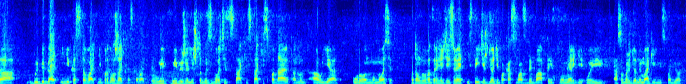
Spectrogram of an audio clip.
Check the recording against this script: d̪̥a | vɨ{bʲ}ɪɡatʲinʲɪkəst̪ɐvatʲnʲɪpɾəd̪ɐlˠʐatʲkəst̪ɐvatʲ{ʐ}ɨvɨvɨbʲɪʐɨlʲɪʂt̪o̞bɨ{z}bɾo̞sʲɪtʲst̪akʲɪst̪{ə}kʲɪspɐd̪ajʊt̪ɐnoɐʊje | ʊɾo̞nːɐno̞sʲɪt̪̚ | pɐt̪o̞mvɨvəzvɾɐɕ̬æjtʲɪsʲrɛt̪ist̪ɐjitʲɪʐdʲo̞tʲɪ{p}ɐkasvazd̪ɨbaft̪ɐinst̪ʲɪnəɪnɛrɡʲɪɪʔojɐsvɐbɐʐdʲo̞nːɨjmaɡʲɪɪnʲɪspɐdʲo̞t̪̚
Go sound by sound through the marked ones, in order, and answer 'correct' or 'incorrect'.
correct, incorrect: v, correct, incorrect: a, correct

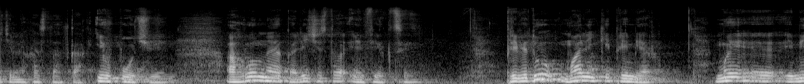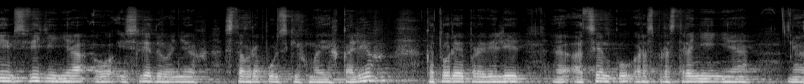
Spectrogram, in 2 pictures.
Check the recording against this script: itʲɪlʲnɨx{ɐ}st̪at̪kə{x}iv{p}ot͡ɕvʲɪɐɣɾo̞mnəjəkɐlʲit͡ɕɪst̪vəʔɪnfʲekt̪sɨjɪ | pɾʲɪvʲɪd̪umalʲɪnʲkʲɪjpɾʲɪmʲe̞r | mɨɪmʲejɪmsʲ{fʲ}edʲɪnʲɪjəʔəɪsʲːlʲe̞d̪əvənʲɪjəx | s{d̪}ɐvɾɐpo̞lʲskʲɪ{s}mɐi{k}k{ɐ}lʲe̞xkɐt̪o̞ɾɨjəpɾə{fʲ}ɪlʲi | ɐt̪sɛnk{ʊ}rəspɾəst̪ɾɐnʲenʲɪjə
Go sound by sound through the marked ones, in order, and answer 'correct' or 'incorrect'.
correct, correct, correct, incorrect: vʲ, incorrect: t̪, incorrect: x, incorrect: x, correct, incorrect: vʲ, correct

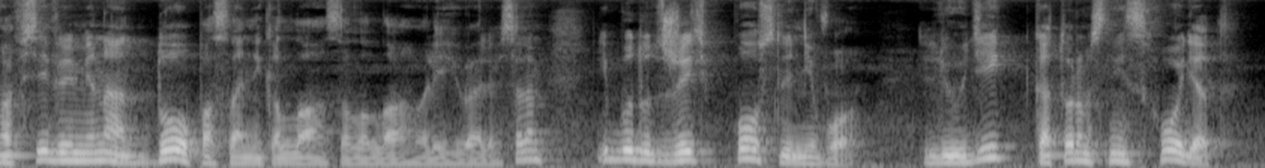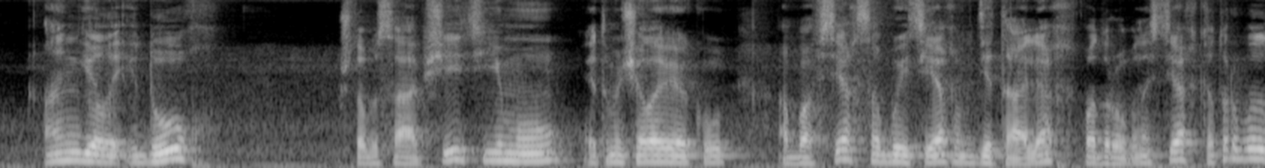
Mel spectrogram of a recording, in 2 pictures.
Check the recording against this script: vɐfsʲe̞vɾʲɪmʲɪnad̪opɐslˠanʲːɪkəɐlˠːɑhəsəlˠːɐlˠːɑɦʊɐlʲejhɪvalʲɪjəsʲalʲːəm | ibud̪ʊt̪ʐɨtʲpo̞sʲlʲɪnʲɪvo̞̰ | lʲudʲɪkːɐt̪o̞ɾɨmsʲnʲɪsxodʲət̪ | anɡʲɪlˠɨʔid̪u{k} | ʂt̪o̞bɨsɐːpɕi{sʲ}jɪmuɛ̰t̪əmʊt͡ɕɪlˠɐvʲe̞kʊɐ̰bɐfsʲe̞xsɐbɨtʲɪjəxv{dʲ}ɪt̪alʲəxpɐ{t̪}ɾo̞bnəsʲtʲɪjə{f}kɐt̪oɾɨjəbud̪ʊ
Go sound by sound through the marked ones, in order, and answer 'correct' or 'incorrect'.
incorrect: x, incorrect: tʲ, correct, incorrect: d̪, incorrect: x

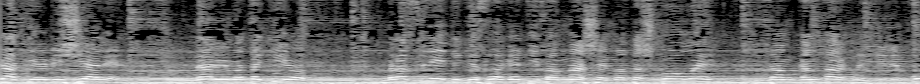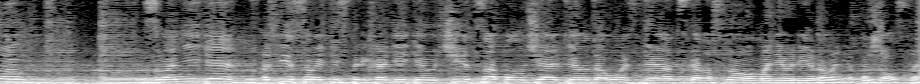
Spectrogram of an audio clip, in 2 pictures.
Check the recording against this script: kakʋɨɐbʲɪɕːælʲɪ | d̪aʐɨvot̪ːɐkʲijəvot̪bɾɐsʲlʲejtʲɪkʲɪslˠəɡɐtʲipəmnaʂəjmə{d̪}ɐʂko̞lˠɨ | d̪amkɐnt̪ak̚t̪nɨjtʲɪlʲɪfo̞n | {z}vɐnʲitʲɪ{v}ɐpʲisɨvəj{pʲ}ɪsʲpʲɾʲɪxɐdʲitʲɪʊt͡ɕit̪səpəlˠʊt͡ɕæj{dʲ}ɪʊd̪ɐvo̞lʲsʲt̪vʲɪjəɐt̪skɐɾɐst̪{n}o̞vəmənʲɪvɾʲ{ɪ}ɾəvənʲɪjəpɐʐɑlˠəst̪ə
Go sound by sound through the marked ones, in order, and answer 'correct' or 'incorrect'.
incorrect: t̪, correct, incorrect: z, incorrect: tʲ, incorrect: tʲ, correct, incorrect: i

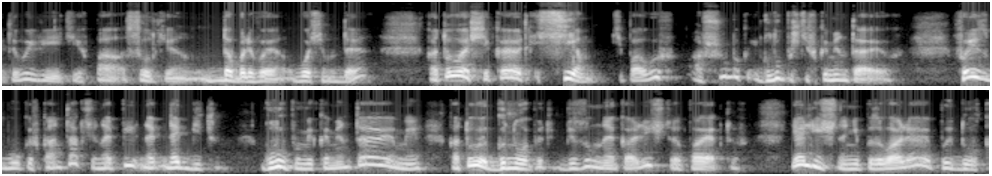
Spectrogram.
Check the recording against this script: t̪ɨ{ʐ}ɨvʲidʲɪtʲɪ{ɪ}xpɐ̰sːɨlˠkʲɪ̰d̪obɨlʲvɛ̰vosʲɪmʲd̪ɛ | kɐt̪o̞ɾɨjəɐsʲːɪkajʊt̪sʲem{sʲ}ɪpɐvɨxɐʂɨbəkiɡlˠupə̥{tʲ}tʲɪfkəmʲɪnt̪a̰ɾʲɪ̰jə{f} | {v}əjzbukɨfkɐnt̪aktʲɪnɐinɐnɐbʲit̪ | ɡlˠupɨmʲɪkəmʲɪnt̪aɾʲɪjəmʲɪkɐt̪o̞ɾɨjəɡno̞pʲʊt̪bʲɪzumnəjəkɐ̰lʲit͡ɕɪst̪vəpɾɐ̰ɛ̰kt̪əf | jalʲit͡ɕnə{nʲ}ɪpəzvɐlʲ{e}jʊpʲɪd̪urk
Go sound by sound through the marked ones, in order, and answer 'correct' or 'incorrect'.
incorrect: v, incorrect: i, incorrect: tʲ, incorrect: sʲ, incorrect: x, incorrect: f, correct, incorrect: æ

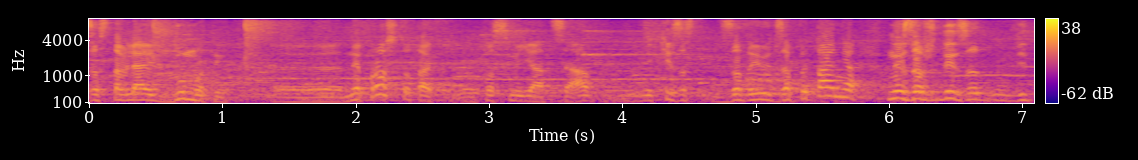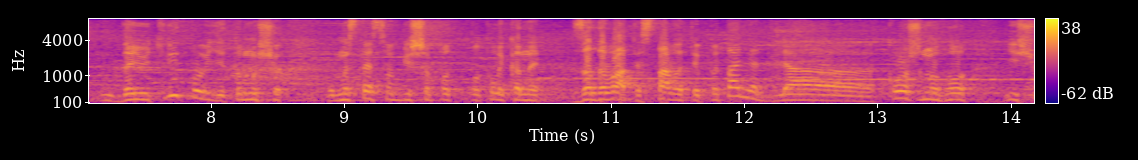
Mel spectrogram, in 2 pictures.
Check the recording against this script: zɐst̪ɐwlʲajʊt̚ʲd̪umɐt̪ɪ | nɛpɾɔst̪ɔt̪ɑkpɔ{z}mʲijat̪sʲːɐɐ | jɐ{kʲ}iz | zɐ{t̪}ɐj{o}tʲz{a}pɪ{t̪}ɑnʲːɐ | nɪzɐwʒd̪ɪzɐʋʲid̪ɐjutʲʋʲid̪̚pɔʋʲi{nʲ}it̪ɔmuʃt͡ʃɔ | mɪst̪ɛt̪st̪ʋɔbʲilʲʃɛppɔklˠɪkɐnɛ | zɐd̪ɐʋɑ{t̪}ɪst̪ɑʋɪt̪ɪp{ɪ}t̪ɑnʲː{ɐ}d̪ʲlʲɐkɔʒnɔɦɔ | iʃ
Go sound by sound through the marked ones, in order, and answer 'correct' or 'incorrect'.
incorrect: s, correct, incorrect: d̪, incorrect: u, incorrect: ɐ, correct, incorrect: dʲ, correct, correct, correct

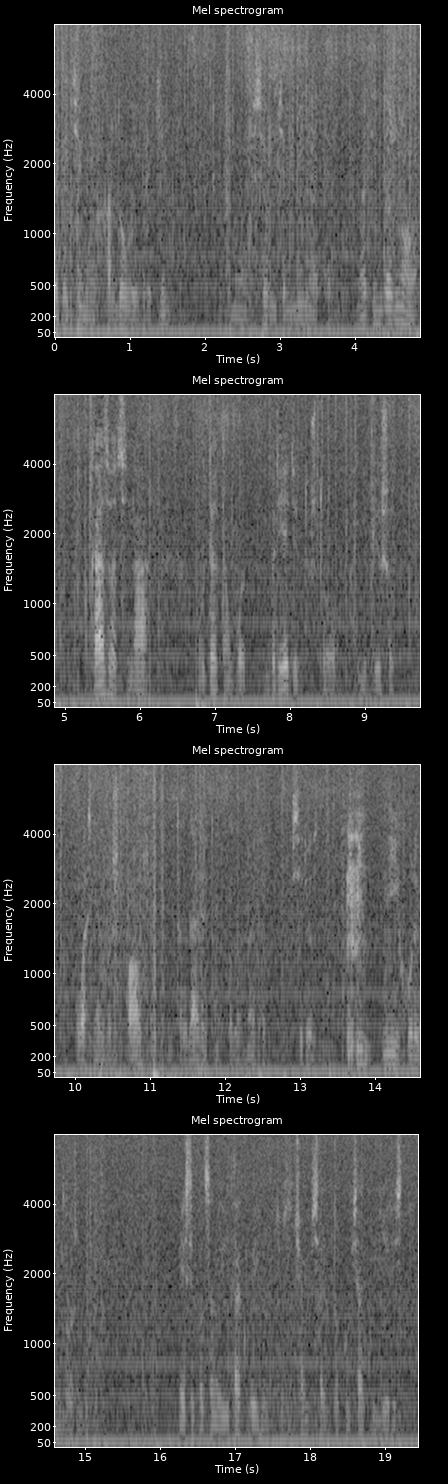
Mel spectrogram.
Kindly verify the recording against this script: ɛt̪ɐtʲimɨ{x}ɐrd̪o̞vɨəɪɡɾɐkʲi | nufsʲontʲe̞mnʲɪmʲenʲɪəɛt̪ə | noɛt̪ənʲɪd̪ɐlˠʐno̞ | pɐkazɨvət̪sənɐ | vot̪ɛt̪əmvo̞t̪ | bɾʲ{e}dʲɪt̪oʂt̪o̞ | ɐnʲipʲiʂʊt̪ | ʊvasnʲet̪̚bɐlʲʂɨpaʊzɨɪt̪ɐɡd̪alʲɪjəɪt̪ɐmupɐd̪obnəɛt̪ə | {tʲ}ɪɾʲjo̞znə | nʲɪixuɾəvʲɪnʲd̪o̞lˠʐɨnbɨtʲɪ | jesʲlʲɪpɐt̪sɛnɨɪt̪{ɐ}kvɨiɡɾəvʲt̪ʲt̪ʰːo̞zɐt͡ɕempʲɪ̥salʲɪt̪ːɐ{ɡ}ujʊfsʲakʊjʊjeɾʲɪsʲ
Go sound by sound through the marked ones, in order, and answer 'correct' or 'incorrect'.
correct, correct, incorrect: sʲ, incorrect: a, incorrect: k

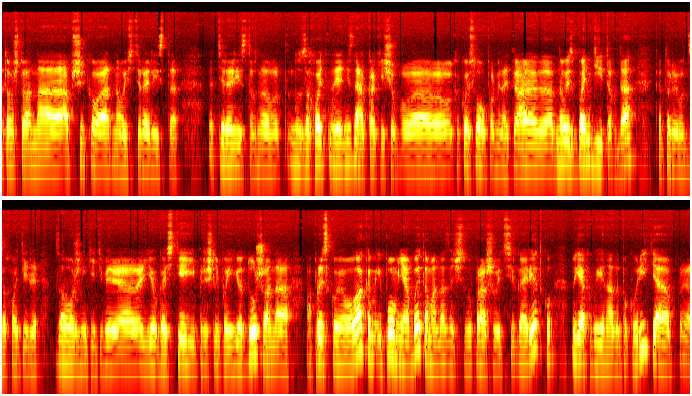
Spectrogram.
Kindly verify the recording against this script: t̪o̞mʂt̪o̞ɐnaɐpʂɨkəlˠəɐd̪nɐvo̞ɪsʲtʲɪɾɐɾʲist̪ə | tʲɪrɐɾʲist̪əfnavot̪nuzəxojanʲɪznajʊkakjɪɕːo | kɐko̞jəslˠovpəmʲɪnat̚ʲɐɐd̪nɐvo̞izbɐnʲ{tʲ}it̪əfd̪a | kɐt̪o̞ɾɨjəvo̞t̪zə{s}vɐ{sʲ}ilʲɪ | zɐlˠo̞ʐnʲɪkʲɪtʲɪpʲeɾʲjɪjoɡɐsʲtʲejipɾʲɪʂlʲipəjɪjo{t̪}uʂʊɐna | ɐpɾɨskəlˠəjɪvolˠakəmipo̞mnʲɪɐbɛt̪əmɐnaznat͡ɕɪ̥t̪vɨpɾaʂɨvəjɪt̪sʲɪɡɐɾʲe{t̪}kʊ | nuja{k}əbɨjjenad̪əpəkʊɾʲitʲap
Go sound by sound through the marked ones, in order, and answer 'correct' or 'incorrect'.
incorrect: dʲ, incorrect: x, incorrect: tʲ, incorrect: d̪, correct, correct

